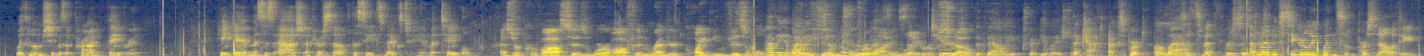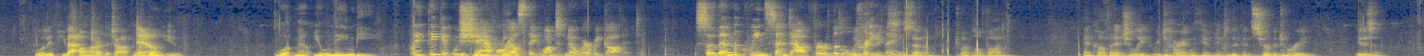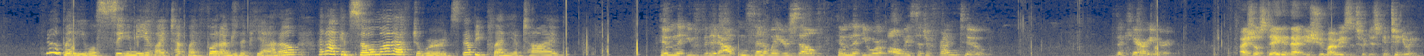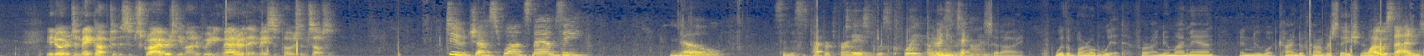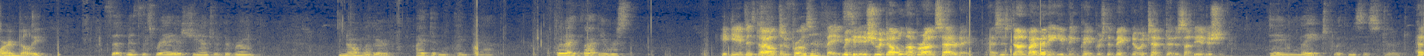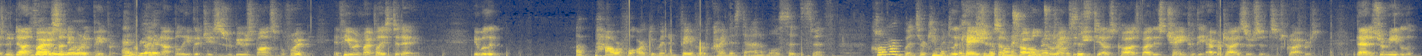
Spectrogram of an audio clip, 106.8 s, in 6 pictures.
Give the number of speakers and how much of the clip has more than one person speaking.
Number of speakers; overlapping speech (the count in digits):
10, about 17%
